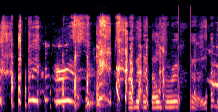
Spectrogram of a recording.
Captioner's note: laughter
